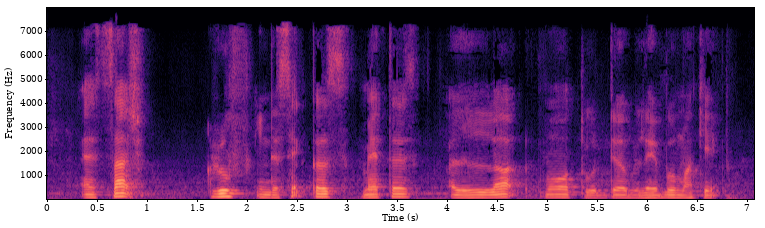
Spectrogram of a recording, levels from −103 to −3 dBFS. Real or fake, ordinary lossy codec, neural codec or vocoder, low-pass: fake; AAC, 32 kbps; codec, 16 kHz, 4 kbps, X-Codec, HuBERT features, trained on general audio; 7.2 kHz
